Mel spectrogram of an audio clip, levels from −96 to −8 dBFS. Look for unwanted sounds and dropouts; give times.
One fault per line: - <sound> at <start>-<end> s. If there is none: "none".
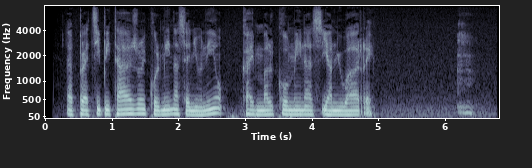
- throat clearing at 6.2-6.6 s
